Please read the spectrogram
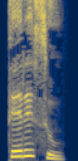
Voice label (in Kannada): "ತೆರೆಸು", Kannada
